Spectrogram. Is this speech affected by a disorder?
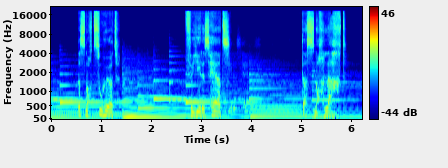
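No.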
